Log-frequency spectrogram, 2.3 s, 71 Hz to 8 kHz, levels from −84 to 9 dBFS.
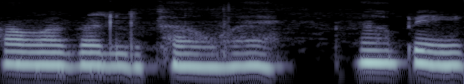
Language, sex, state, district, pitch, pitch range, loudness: Hindi, female, Uttar Pradesh, Etah, 210 Hz, 195-230 Hz, -26 LUFS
